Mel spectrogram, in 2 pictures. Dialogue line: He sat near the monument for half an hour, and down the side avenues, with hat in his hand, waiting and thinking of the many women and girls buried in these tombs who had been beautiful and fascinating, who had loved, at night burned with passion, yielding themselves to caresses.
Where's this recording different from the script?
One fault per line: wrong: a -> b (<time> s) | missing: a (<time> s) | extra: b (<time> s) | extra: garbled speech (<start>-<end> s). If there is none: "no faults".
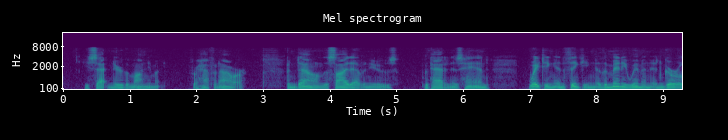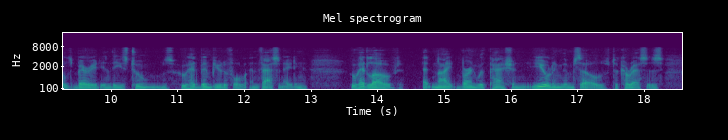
no faults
